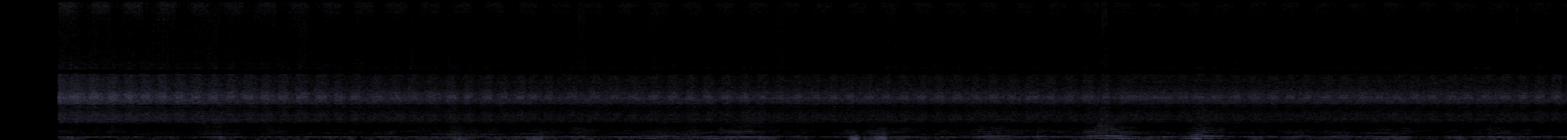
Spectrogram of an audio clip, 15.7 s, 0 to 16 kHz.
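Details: Honey bees beside a hive at a family estate in Jouques, Provence, southern France, 6 July 2017: a wavering low buzz with passing bees swelling and fading, all under a steady high-pitched insect drone.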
